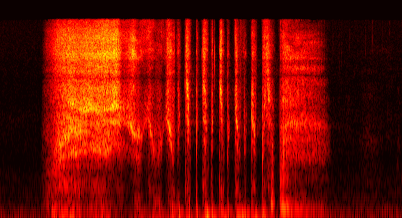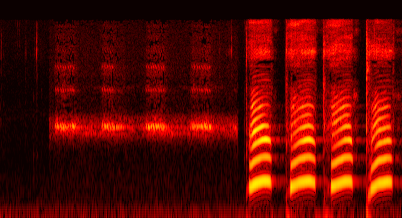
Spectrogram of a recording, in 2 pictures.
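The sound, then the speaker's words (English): A cricket chirping sound effect: a scratchy, crackling burst, then a steady run of high, thin chirps, ending in several louder warbling, siren-like pulses. No one speaks. “That sounded more like an ambulance than it did crickets.”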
